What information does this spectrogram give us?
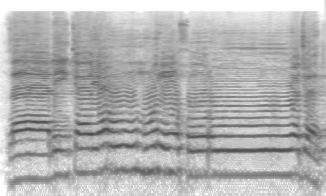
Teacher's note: حرف الجيم جاء مكسور وقفت عليه صار ساكن أقلقله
